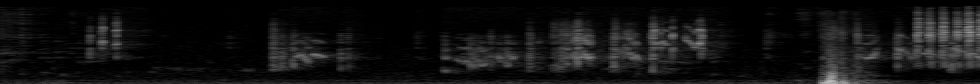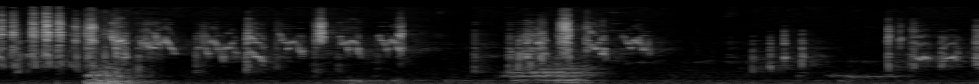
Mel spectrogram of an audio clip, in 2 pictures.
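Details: Budgerigar chirping: scattered soft chirps building into a dense scratchy chatter, with a couple of low thumps or knocks partway through and brief quiet spells.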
